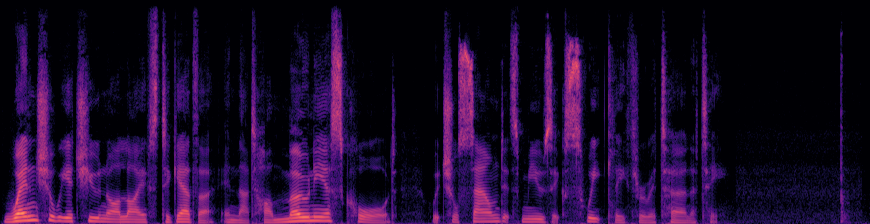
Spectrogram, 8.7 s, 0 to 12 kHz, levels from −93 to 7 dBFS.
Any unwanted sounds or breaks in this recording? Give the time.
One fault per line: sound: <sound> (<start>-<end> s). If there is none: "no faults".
sound: thud (8.4-8.5 s)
